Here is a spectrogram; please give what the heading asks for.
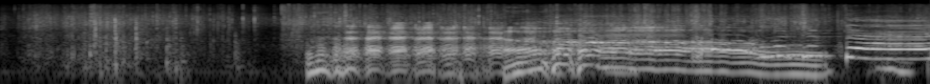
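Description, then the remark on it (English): Teal tissue paper crinkles and rustles in quick bursts for a couple of seconds as a gift is unwrapped, then loud, excited voices take over and drown it out. “So the tissue paper is like a teal.”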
